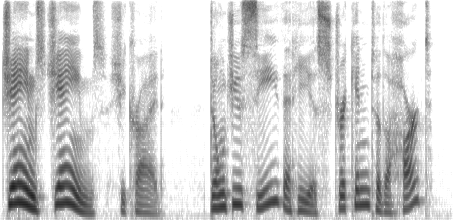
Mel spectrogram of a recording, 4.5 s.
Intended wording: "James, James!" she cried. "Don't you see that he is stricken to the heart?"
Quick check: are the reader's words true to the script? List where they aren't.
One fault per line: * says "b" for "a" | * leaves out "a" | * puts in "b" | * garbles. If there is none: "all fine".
all fine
